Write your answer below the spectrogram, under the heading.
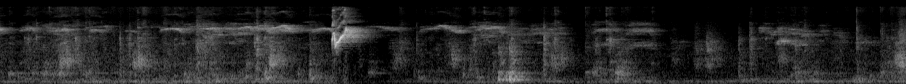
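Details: Mating calls from male and female rosy-faced and Fischer's lovebirds: dense high-pitched twittering throughout, with one sharp, loud screech near the middle.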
